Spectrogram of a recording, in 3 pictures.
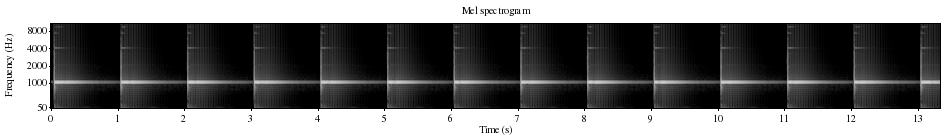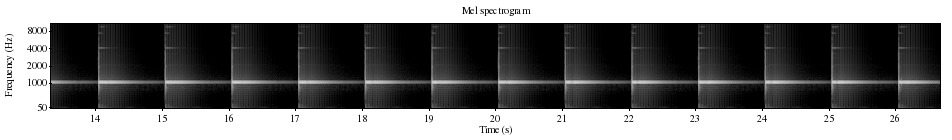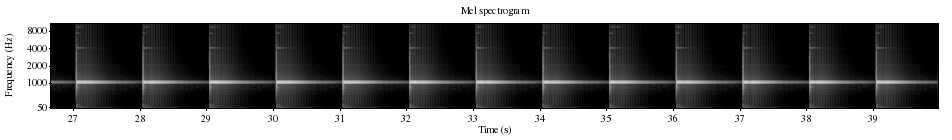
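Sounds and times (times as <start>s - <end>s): timer beeping: 0.0s - 39.9s.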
